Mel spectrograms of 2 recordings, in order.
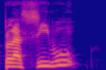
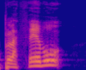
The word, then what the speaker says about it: Placebo: ¿Os acordáis de una banda que se llamaba Placebo o Placebo? Como queráis que pronuncie.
